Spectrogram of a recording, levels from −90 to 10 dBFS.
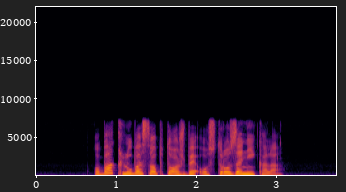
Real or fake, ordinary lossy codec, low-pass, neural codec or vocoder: real; none; 7.2 kHz; none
